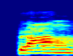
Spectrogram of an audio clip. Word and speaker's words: प्रांग: clear है चलिए इसको पूरा कर लेते हैं तो यह थोड़ा सा ध्यान रखना है प्रांग उच्चारण भी देखना प्रा नहीं बोल र प्रांग बोल रहा अनुनासिक शब्द का वर्णन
